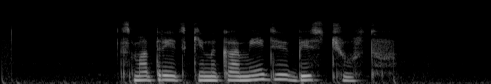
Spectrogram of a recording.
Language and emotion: Russian, neutral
